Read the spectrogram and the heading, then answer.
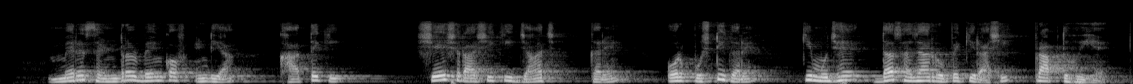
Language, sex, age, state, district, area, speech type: Hindi, male, 30-45, Madhya Pradesh, Ujjain, urban, read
